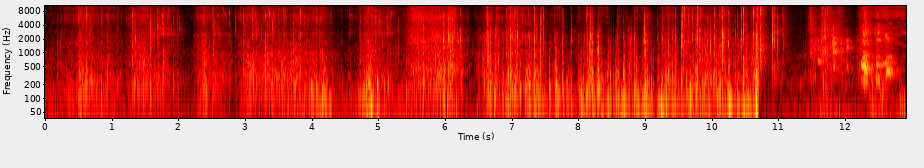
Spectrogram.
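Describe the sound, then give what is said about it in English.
A steady, dense rattle of nuts tumbling and clattering as they are poured into a bowl, coming in several bursts with brief pauses between them, fairly loud and with no talking. “That was me pouring my nuts. Yeah. Putting her nuts in a bowl.”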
